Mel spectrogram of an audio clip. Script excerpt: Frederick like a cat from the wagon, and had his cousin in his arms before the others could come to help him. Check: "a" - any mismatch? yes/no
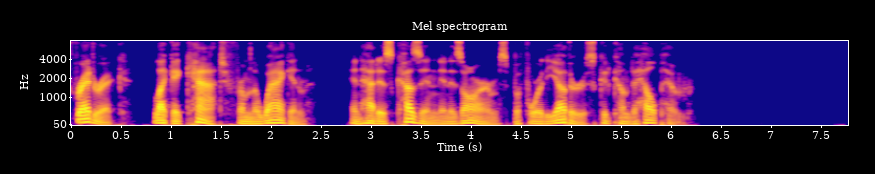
no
